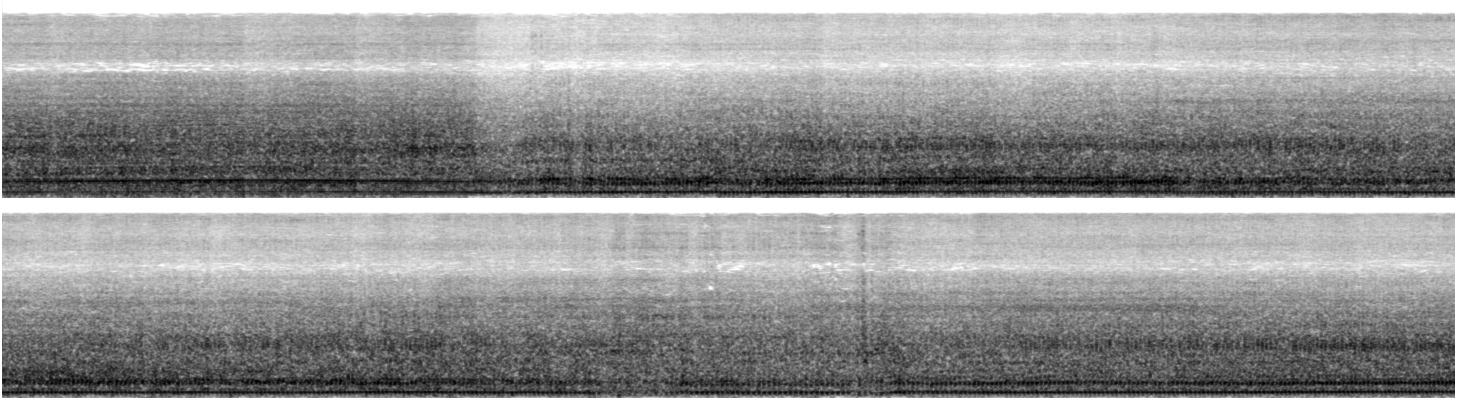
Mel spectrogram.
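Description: Quad bike (ATV) engine running steadily while riding a dirt trail, over a constant rushing noise. The engine note shifts about five seconds in and eases off briefly about two-thirds of the way through before picking back up.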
